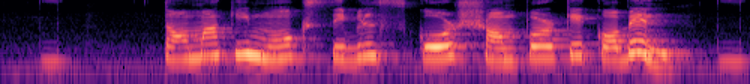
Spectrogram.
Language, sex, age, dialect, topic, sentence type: Bengali, male, 18-24, Rajbangshi, banking, statement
